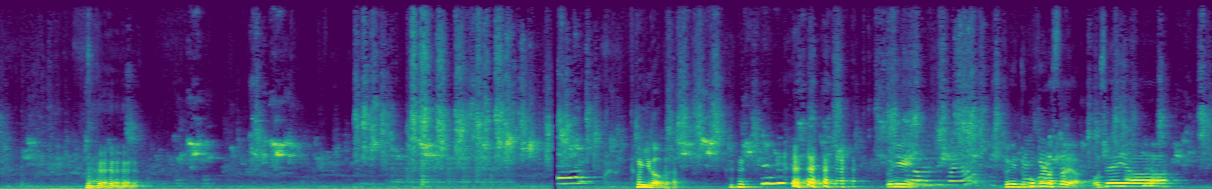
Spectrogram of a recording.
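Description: A small child talks and squeals excitedly close by.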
